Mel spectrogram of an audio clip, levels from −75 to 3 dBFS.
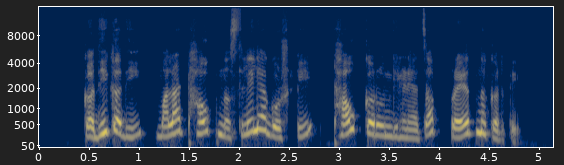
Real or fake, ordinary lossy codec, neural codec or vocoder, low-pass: real; Opus, 16 kbps; none; 14.4 kHz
